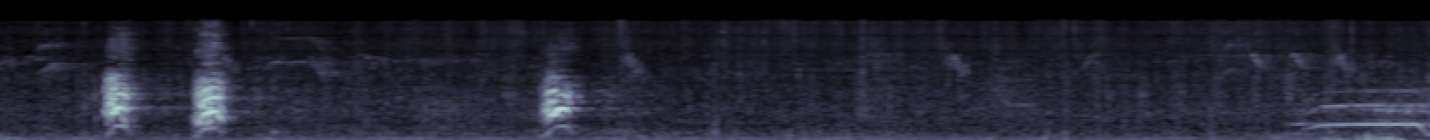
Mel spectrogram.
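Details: A Belgian Shepherd working with cattle on a ranch gives three sharp, short barks, two close together and one after a pause.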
